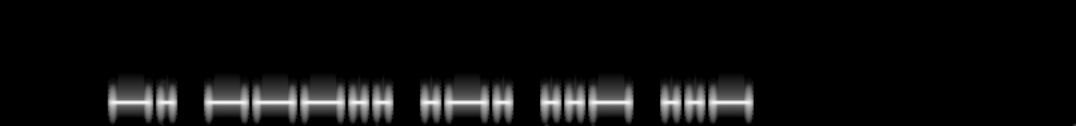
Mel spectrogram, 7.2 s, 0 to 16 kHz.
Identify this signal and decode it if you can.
Morse code, heard as a keyed tone, about 15 wpm, 700 Hz. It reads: N8RUU
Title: USA Call Signs - 5 Characters - 15wpm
